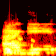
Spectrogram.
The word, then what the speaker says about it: Aggie: A is it Aggie or AG? Well, his name's Ag, but we pronounced it Aggie.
